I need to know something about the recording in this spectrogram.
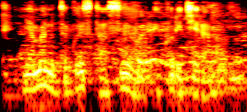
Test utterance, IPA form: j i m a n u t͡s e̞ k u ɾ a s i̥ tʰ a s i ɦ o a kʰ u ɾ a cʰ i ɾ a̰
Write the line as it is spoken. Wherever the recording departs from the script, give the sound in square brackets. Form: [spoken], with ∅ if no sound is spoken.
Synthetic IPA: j [a] m a n u t͡s e̞ k u ɾ [i] s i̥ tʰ a s i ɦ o [i] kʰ u ɾ [i] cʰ i ɾ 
